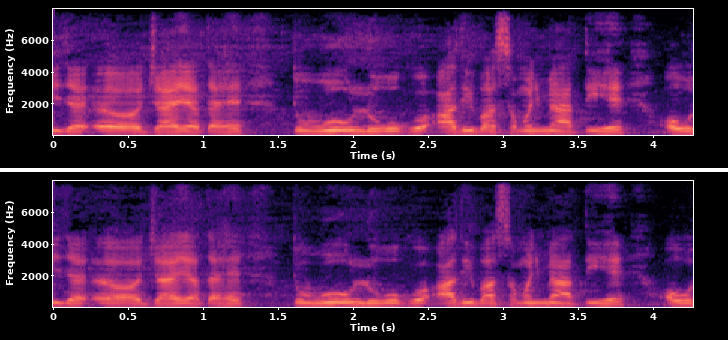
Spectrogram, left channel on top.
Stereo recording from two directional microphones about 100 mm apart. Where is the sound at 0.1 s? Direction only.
40° right (ahead or behind).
